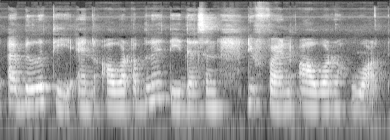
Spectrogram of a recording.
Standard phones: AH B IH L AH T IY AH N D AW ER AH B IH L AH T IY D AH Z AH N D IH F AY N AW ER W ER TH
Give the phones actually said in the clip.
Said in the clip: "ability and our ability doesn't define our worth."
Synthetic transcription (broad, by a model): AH B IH L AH T IY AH N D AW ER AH B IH L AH T IY D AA S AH N D IH F AY N AW ER W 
